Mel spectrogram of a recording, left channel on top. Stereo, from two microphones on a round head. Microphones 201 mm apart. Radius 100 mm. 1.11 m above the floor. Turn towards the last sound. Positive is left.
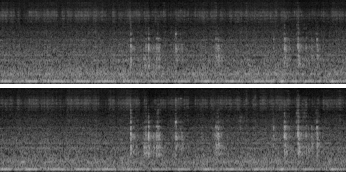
turn(degrees=-35)  # may be behind; listen again after turning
